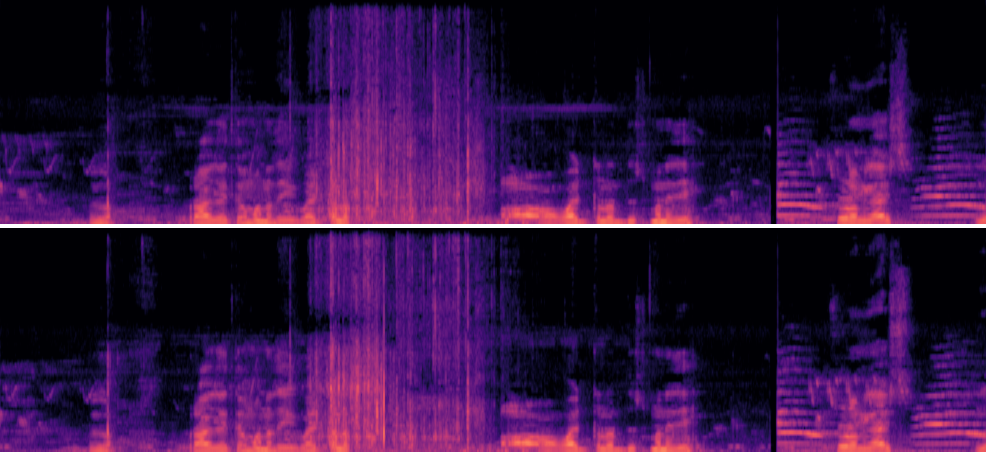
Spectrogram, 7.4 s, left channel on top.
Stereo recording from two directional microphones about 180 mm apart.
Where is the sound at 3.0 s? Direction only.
15° right (ahead or behind).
